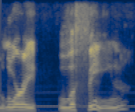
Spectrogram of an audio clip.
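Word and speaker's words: Lori Lethin: I wish that was Lori lethan apparently she pronounced her name Lori leine okay um I always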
